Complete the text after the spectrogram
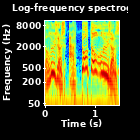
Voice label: "Victory", Angry Scots; Worms Armageddon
